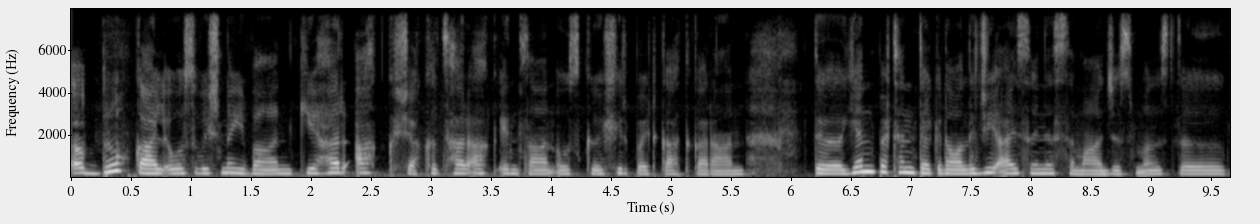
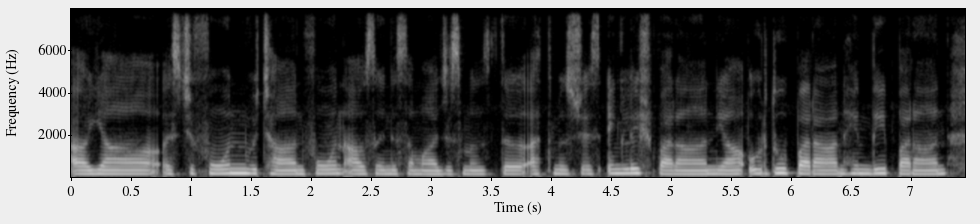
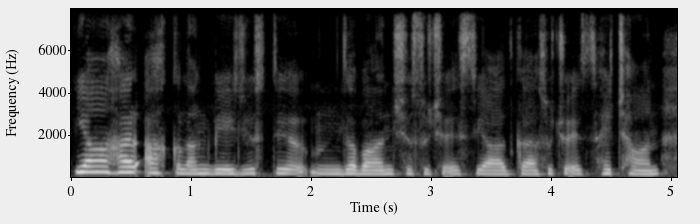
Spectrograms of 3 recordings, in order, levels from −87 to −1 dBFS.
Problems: low volume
